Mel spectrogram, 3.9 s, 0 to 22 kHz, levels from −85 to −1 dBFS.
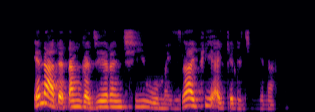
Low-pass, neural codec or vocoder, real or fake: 7.2 kHz; none; real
